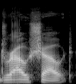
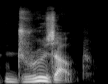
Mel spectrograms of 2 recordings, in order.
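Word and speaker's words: Droeshout: I think I've been pronouncing it Drowshout. And I just checked with the Folger Shakespeare Library, and I think the more correct pronunciation should be Drewsout.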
